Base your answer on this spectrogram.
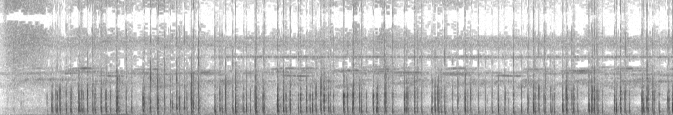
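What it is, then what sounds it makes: Tablet in plastic folio case, tapped with nails. A tablet in a light blue plastic folio case with a folding smart cover, held up in both hands, is tapped and scratched with long painted nails. Quick, hollow clicks and scrapes follow one another steadily for about six seconds, each hit short and sharp with no ring.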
